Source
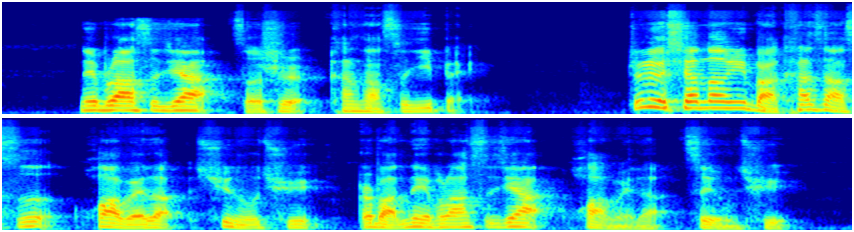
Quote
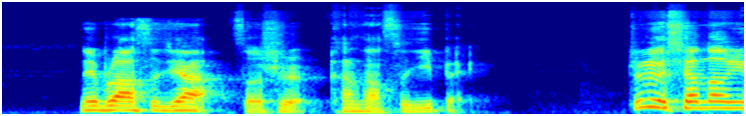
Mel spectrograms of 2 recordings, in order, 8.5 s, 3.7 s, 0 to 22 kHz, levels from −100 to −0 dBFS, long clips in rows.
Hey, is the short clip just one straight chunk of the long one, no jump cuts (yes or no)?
yes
